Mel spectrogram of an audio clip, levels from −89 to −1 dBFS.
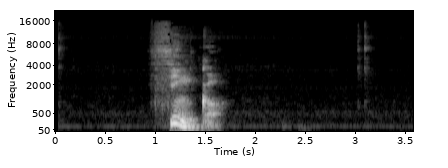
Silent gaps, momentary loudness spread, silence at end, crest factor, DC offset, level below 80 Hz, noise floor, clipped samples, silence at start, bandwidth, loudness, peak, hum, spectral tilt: none; 22 LU; 1.95 s; 22 dB; under 0.1%; -68 dBFS; -72 dBFS; under 0.1%; 1 s; 15.5 kHz; -24 LUFS; -8 dBFS; none; -6 dB/octave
